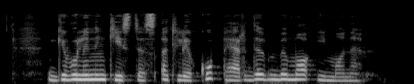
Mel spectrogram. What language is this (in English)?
Lithuanian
